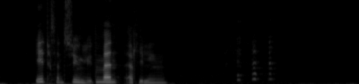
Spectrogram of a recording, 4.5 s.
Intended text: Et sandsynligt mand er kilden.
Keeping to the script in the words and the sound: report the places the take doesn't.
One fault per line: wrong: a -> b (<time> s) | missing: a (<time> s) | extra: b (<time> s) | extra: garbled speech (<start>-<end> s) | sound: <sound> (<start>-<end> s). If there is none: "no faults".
sound: laugh (2.8-3.5 s)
